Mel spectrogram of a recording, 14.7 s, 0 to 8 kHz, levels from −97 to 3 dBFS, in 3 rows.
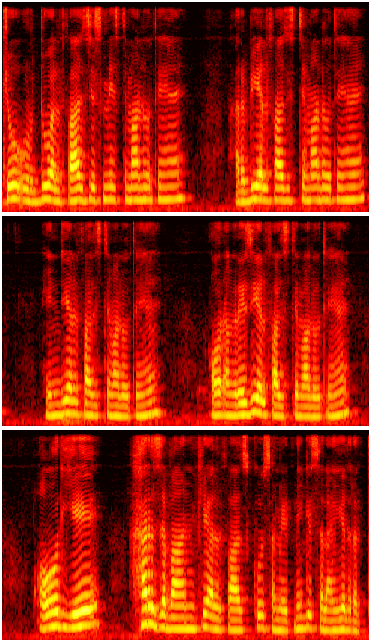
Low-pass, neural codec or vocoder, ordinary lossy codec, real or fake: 7.2 kHz; codec, 44.1 kHz, 7.8 kbps, Pupu-Codec; none; fake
